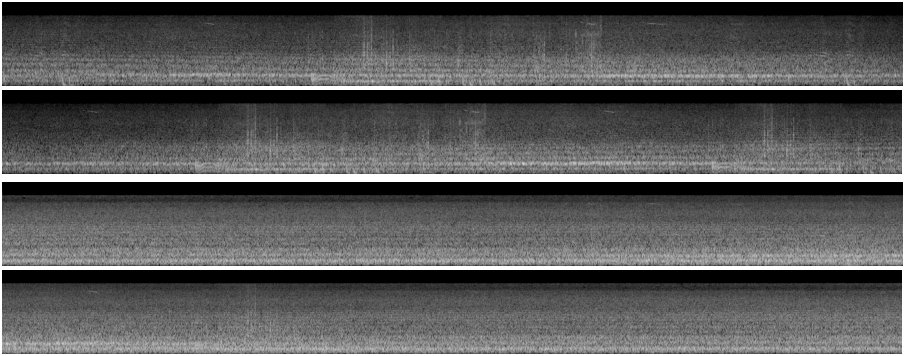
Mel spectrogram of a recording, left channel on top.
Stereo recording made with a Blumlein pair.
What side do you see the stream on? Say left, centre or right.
right.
